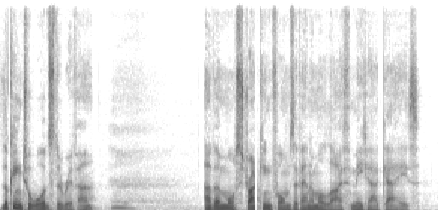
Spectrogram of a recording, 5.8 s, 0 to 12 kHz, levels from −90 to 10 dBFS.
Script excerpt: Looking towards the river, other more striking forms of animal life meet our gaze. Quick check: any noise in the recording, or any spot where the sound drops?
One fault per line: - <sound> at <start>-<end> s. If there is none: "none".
- sigh at 1.4-2.5 s
- dropout at 3.4-3.4 s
